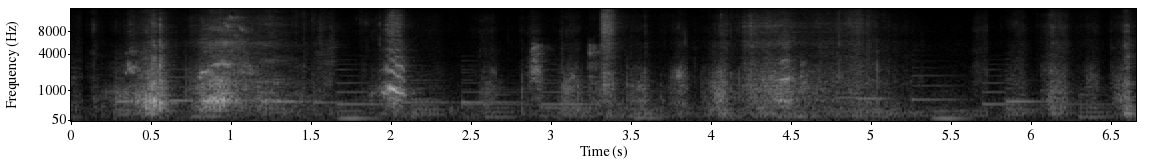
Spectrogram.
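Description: Knife sawing through a crusty baguette on a wooden cutting board, in several short scraping strokes, over light background music.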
